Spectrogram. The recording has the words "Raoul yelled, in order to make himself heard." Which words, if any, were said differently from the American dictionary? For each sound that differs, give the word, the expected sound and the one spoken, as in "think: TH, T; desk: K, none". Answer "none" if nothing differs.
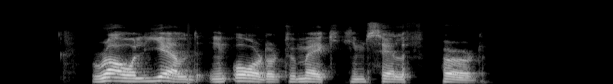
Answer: none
